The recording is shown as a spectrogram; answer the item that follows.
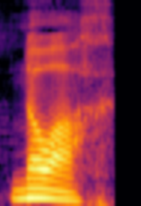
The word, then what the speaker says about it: Noah: Noah in Hebrew is pronounced Noach, meaning both rest and comfort.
